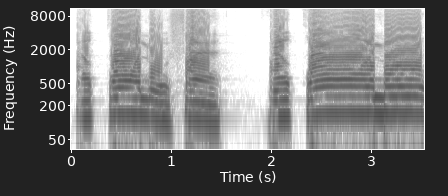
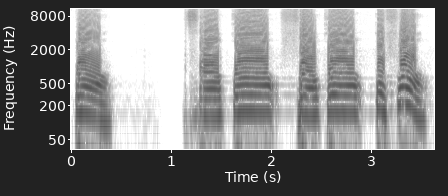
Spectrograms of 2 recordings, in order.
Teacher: Fa nipis, qaf tebal.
